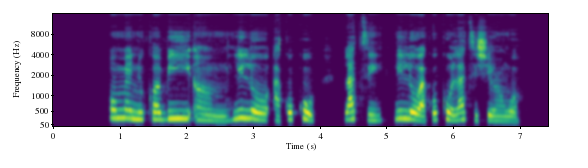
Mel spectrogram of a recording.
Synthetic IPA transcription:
o˦mɛ˦˨nũ˧kɔ˧bi˦ã˦˨li˦lo˦˨a˨ko˨˦ko˦˨ | la˦ti˧ | li˦lo˦˨a˨ko˨˦ko˦˨la˨˦ti˧ʃe˧ɾ̃ã˧wɔ˨

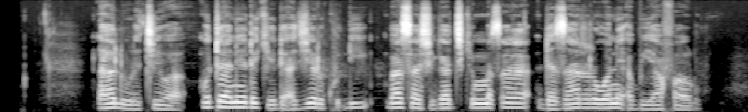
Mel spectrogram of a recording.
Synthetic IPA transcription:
naː˦luː˨ɽa˨t͡ʃeː˦˨waː˨mʊ˦taː˨neː˦da˨kʲeː˨da˨ʔa˨d͡ʒɪ˦jɐ˨rkʷʰʊ˦ɗiː˦baː˦sa˨ʃɪ˨ɡaː˦t͡ʃɪ̥˦kʲɪ˦mːɐ˦sʼɐ˦laː˨da˨zaː˦ɽɐ˦rwɐ˦ni˦ʔa˨bu˨jaː˦ɸaː˨ɽu˦

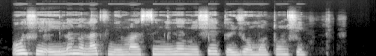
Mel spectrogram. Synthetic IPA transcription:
o˦n̩˦ʃe˧e˨ji˨˦lɔ˦nɔ̃˦˨la˨˦ti˦˨le˨˦mãː˦˧˦sĩ˧mĩ˧lɛ˦nũ˧i˧ʃɛ˦i˦˨tɔ˨d͡ʒu˨˦ɔ˧mɔ̃˧to˦n̩˦ʃe˧

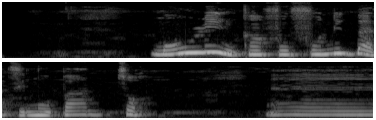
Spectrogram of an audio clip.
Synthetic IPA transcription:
mo˧˨˦nũ˦ɾi˦˨ŋ̩˨kã˧fũ˦fũ˦nĩ˦ɡ͡ba˦˨ti˨˦mo˧ba˦n̩˦tɔ˦˨˦

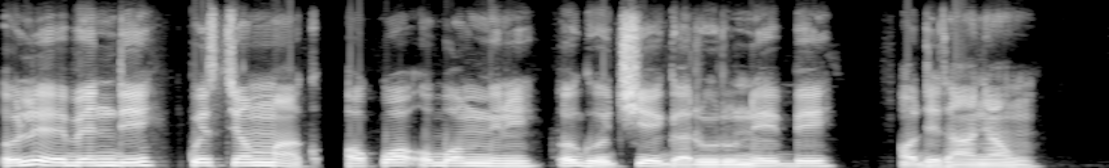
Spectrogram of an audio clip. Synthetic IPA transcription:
o˦leː˦e˦be˦n̩˦dɪ˦ | kʷe˦sti˦ɔ˦m̩˦ma˦˨kɔ˨kʷɔ˦ʔʊ˦ɡ͡bɔ˦m̩˦mi˦ɾi˦o˦ɡo˨t͡ʃi˦e˨ɡa˨ɾu˨ɾu˨ne˦be˦ | ɔ˦dɪ˨da˨a˦ɲa˦ɦʷʊ˨

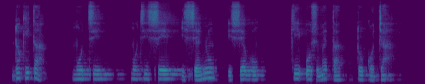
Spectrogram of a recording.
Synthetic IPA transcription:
ɖɔ˧ki˦t̪a˦˨ | mo˧ti˧mo˧ti˧ʃe˧i˨ʃɛ˨ɲũ˦ | i˨ʃɛ˨˦ɡũ˧ | ki˦o˧su˨mɛ̃˦˨t̪a˧t̪o˦kɔ˧d͡ʒa˦

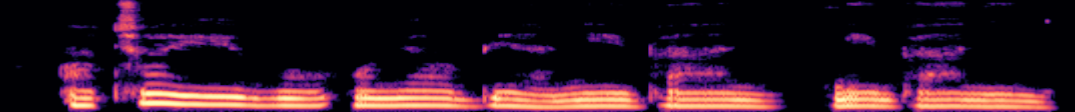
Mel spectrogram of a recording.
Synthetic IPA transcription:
ɔ˨t͡ʃɔ˦ɣe˦bo˦o˦ɲe˦ɔ˦bi˦a˨n˦bni˦ba˦ɲɪ˦na˨

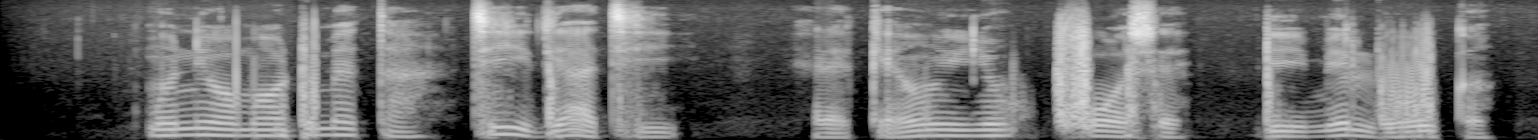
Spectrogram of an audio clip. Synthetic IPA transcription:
mo˧nĩ˦ɔ˧mɔ̃˧ɔ˧dũ˦mɛ̃˦ta˧ | ti˨˦i˦˨di˨˦a˦˨tʰi˧ | ɛ˨ɾɛ˨kɛ̰˨˦nũ˦i˦jõ˦fũ˦ɔ˧sɛ˨ | bi˦mẽ˦lu˨˦u˦˨kã˨

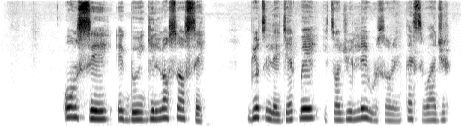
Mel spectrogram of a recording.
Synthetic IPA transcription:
o˦ñ̩˦ʃe˧e˧ɡ͡bo˨i˧ɡi˧lɔ˦sɔ˦˨sɛ˨ | bi˦o˦ti˧lɛ˨d͡ʒɛ˨˦k͡pe˦i˦˨tɔ̃˧d͡ʒu˦i˦le˦i˦˨wo˨sɔ˨ɾɛ˨n̩˦ta˦i˦˨si˨˦wa˦d͡ʒu˦

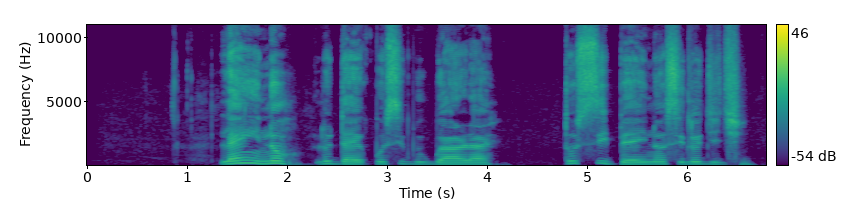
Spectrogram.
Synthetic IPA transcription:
lɛ˦j̃ĩ˦˨nãː˦˨lo˨˦da˧i˧k͡po˧si˦ɡ͡bu˧ɡ͡ba˧a˧ɾa˧ɛ˨ | to˦si˦˨bɛ˨˦i˧nã˦˨si˨˦lo˦d͡ʒi˧d͡ʒi˨

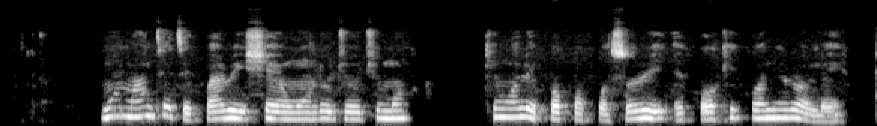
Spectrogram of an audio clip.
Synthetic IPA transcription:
w̃ɔ̃˦mãː˨˦n̩˦te˦˨te˨k͡pa˨˦ɾi˦i˧ʃɛ˦w̃ɔ̃˧lo˦d͡ʒu˦o˧d͡ʒu˦mɔ̃˦ | ki˦w̃ɔ̃˦le˦˨k͡pɔ˨˧˦k͡pɔ̃˨k͡pɔ˨so˨˦ɾi˦ɛ˨kɔ˨˦ki˦kɔ˦nĩ˦ɾɔ˦˨lɛ˨˦

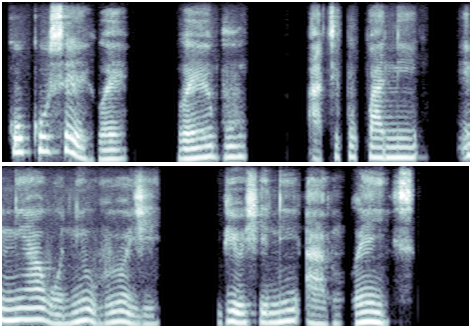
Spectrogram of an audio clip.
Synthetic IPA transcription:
ko˦ko˦sɛ˦˨ɾɛ˧ | ɾɛ˨˦bu˦ | a˨ti˧k͡pu˧k͡pa˧nĩ˧ | nĩ˦a˦˨wɔ˨nĩ˨˦o˦˨ɾu˨˦ɾɔ˦˨je˨˦ | bi˦o˧ʃe˧nĩ˦a˦˨ɾĩ˨ɾe˦ĩ˨s

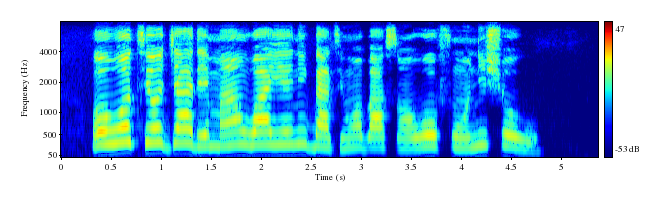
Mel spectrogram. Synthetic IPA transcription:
o˦wo˦ti˦o˦d͡ʒa˦˨de˨˦mãː˦n̩˦wa˦je˦nĩ˦ɡ͡ba˦˨ti˨˦w̃ɔ̃˧ba˦sã˧o˧wo˦fũ˦o˧nĩ˦ʃo˦˨wo˨

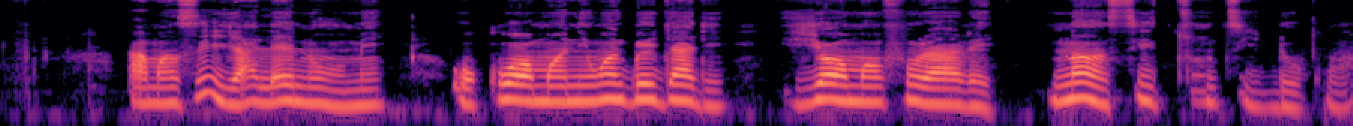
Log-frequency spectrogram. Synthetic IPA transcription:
a˨mã˨si˨˦i˦˨ja˨˦lɛ˨˦nũ˨˦o˨mɛ̃˧ | o˨ku˨˦ɔ˧mɔ̃˧nĩ˧w̃ɔ̃˦ɡ͡be˦d͡ʒa˦˨de˧˦ | i˨jɔ˦ɔ˧mɔ̃˧fũ˦ɾa˧ɾɛ˨ | nãː˦˨si˦˨tũ˨˦ti˧do˨k̚u˨˦

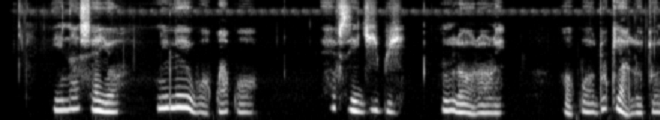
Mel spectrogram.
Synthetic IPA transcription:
i˧nã˦ʃɛ˦jɔ˧ | nĩ˦le˦i˦˨wɔ˨k͡pa˦k͡pɔ˧ | ɛ˦fsi˧d͡ʒi˦bi˦˨ | n̩˦lɔ˧˨ɾɔ̃˧ɾ̃ɛ̃˧ | ɔ˨k͡pɔ˧du˦ki˦a˨lo˨d͡ʒo˦

